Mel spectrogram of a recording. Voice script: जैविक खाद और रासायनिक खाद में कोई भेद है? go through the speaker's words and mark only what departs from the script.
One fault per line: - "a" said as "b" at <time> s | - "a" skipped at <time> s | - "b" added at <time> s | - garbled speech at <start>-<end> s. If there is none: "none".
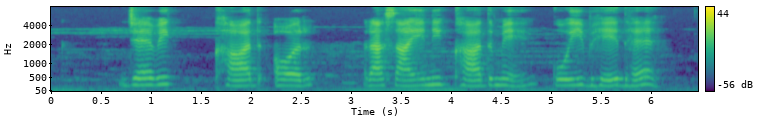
none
